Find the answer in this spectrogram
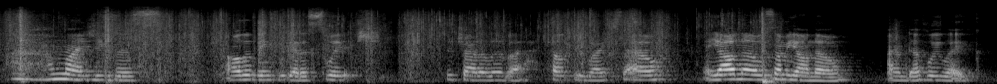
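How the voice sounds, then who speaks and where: A voice with an American accent moves at a moderate pace. Audible room echo and noticeable background noise surround it. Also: woman. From Chicago. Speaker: lifestyle vlogger. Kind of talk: casual livestream chat. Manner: animated.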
